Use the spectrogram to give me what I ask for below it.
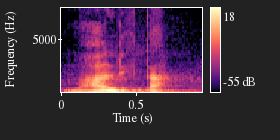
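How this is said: It is said in a nasal voice.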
